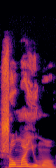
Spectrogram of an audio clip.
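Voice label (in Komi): "шома-юмов", Komi, female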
